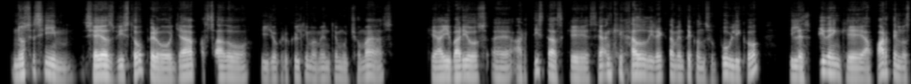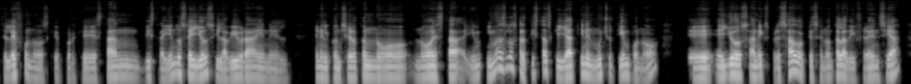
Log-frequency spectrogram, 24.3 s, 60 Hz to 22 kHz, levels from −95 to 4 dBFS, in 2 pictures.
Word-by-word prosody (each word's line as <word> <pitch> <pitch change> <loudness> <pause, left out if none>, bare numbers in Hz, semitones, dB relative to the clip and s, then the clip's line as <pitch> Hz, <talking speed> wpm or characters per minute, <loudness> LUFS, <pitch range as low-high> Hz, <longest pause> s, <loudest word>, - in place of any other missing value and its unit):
No 115 +2 +3
sé 130 +4 -8
si, 130 -6 0
mm, 95 +2 -11
si 120 - -5
hayas 115 -3 +11
visto, 110 +7 +1
pero 95 -9 +5
ya 110 +5 +5
ha - - +3
pasado, 105 -3 -1
y 95 -1 -8
yo 95 0 -8
creo 100 0 -14
que 105 - -8
últimamente 95 -1 -9
mucho 95 -1 -12
más, 110 0 -3 0.4
que 100 - -2
hay 100 +1 +5
varios, 105 +1 +3
eh, 100 -2 -5
artistas 100 +11 -1
que 95 -2 -2
se - - -6
han 120 +2 0
quejado 120 -2 +4
directamente 110 +1 -3
con 95 -3 -7
su 90 -3 -19
público 110 -2 0 0.4
y 110 - -2
les 100 -3 +1
piden 135 -5 +3
que 100 -2 +1
aparten 115 +6 +3
los 95 -1 -9
teléfonos, 100 -3 -4
que - - -15
porque 95 -1 -9
están 105 +2 -5
distrayéndose 110 +6 -4
ellos 115 +5 0
y - - -4
la 95 -1 -2
vibra 105 +1 -1
en 90 -2 -8
el 85 -2 -14 0.3
en 105 0 -7
el 100 -2 -3
concierto, 100 +3 -3
no 105 0 -2
no 105 +2 0
está 110 0 0
y 110 +2 -9
y 115 0 -6
más 190 +3 -2
los 200 -2 -5
artistas 130 0 -4
que 105 -2 -4
ya 110 +1 +6
tienen 125 -4 -3
mucho 120 +4 -6
tiempo, 120 0 -5
¿no?, - - -7 0.4
eh, 95 0 +1
ellos 115 +2 +2
han 105 0 0
expresado 115 +6 0
que 110 - -9
se 100 - -14
nota 105 +3 -4
la 115 - +4
diferencia 100 +2 -3
105 Hz, 185 wpm, -23 LUFS, 100-115 Hz, 0.4 s, hayas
